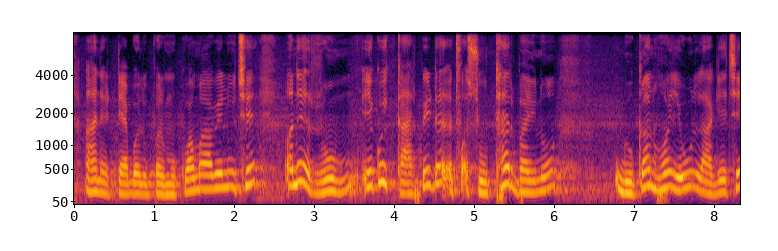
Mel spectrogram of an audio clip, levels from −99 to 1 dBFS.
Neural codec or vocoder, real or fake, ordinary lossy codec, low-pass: none; real; none; none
